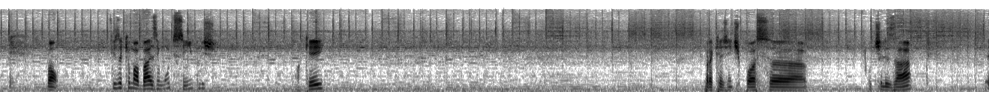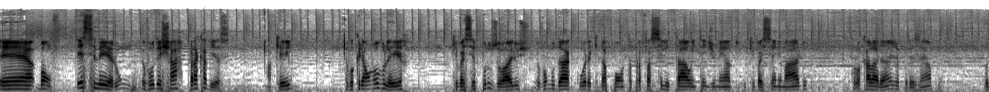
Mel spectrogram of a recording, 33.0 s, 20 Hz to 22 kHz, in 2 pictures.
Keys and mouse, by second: 0.7-5.6 drag, 8.2 click, 8.8-10.3 drag, 23.3 click, 25.0 click, 26.4 click, 28.9-30.9 drag, 31.1 click, 32.1 click.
